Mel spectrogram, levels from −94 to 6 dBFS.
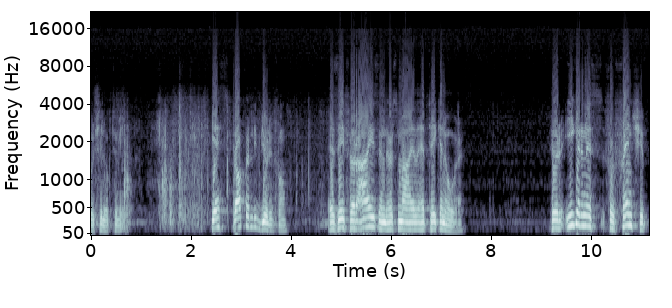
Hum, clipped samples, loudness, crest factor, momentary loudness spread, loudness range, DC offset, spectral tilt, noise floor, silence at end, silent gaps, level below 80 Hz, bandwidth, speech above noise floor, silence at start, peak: none; 0.2%; -11 LUFS; 12 dB; 17 LU; 5 LU; under 0.1%; -9 dB/octave; -56 dBFS; 0.1 s; none; -48 dBFS; 7.6 kHz; 45 dB; 0 s; 0 dBFS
